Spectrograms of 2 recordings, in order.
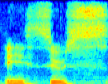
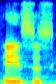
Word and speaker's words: Asus: Oh lord, there's a considerable amount of Americans tweeting at me that it's Asus, like Dr. Seuss, like Asus.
